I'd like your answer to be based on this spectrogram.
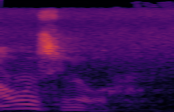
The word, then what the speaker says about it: Oslo: Ma arvan, et see norra keeles on Monsen, vist loetakse Monsen, sest nemad hääldavad ka Oslo linna Uslu.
